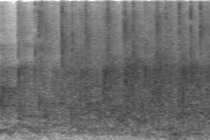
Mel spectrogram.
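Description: An audience applauds as a musician and composer is introduced, many hands clapping at once into a dense, crackling wash of sound that holds at an even, fairly loud level throughout, with no voices rising above it.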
